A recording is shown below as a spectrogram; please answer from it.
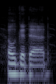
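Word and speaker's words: Helgedad: I think I'm pretty sure it's pronounced Helgadad. Helga's dad, though, yes.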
